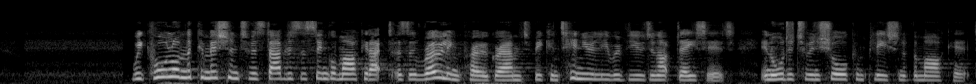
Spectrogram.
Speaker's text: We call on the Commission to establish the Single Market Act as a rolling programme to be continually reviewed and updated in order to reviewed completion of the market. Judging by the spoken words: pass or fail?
fail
